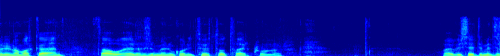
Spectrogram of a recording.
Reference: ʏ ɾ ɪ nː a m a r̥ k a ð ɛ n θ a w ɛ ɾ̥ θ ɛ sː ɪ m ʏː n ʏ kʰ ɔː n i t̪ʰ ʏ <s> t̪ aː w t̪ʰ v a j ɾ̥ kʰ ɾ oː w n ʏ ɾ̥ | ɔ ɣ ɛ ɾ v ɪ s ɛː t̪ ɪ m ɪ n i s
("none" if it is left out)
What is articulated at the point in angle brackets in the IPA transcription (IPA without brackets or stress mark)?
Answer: h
